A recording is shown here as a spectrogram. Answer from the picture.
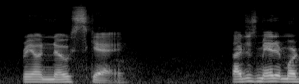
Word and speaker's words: Ryunosuke: Okay, so we said it wrong. Mr. Ryunosuke. Not Ryunosuke, Suke. Ryunosuke.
